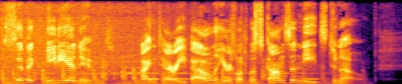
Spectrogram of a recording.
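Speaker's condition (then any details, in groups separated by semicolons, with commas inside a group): No condition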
